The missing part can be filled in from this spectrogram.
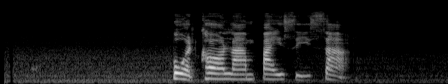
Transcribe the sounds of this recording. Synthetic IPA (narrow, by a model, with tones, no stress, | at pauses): pu˨˩ət̪̚kʰɔː˧laː˧mpa˧jsiː˩˦sa˨˩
